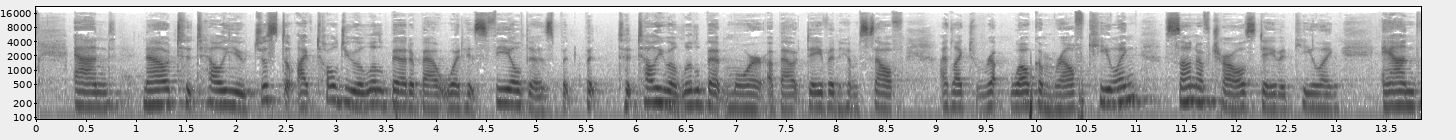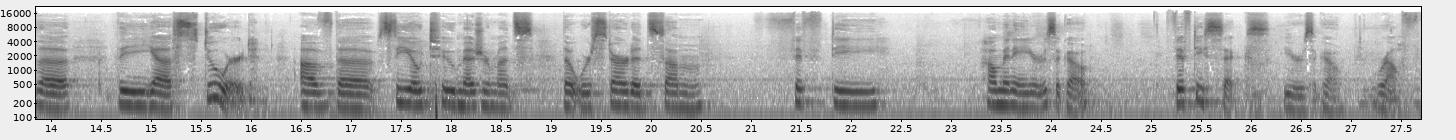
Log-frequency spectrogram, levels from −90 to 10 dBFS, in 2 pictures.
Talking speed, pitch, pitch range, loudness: 140 wpm, 165 Hz, 155-180 Hz, -21 LUFS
